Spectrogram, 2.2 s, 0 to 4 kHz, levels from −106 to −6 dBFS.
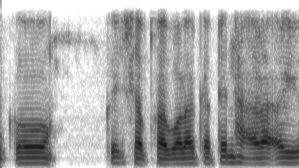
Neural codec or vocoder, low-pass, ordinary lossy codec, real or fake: codec, 16 kHz, 8 kbps, FunCodec, trained on LibriTTS, 25 frames a second; 3.6 kHz; none; fake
